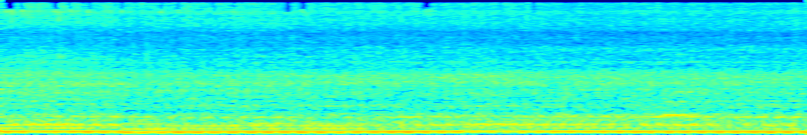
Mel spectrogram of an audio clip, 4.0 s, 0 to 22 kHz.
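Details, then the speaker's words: Evinrude 150 Ficht outboard after replacing a burned fuse that caused no power, no crank and no trim: steady low drone with an even, smooth beat, no misses or knocks; idles cleanly. "Now, as you can see, trim works, and also the engine. So let's start it and check it out."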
